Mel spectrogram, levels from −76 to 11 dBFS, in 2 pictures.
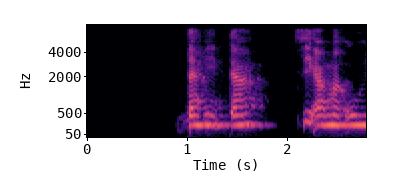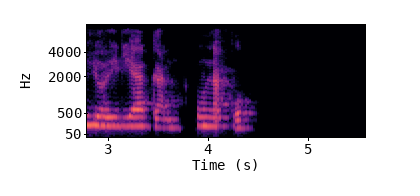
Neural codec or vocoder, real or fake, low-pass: codec, 24 kHz, 3 kbps, HILCodec; fake; 7.2 kHz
